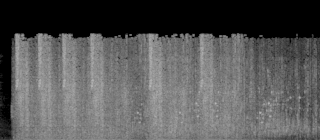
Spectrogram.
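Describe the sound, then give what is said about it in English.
A loud explosion roars for several seconds, with repeated sharp revolver shots punching through a dense rumbling blast as a mechanical machine blows apart, sending green fluid, sparking servos and smoking limbs flying. No voices are heard. “Putting all I had into the shots, the mechanical horror show blew apart.”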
